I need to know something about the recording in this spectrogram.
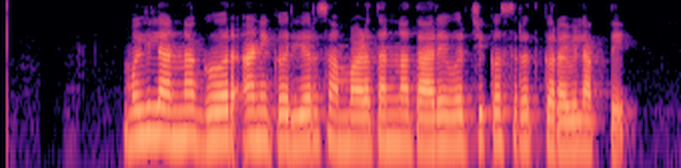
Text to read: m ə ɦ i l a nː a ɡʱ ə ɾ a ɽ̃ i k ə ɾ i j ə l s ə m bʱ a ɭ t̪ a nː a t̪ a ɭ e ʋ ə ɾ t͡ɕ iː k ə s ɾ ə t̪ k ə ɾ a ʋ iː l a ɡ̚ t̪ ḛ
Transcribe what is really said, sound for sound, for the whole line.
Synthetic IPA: m ə ɦ i l a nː a ɡʱ ə ɾ a ɽ̃ i k ə ɾ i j ə ɾ s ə m bʱ a ɭ t̪ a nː a t̪ a ɾ e ʋ ə ɾ t͡ɕ iː k ə s ɾ ə t̪ k ə ɾ a ʋ iː l a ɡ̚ t̪ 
